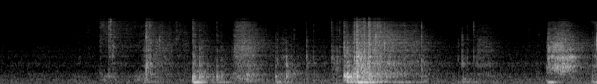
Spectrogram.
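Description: Plastic containers knock and clatter against each other.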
